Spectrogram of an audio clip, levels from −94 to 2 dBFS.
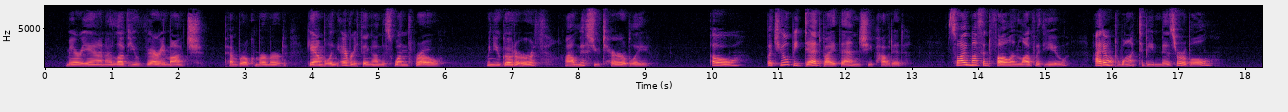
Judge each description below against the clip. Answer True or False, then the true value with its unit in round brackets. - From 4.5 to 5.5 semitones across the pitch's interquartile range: False (3.5 semitones)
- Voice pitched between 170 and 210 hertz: True (185 Hz)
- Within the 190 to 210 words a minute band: False (155 wpm)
